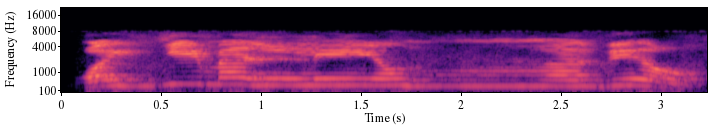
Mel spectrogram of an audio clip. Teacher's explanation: वलम यजअल लहू इवजा क़य्यिमन लियुनज़िर, क़य्यिमन लियुनज़िर, पहले वाले में मेरा रॉ मोटा हो गया था, मोटा नहीं बारीक होना, क्योंकि इसको साकिन कर रहे हैं तो यहाँ पर रॉ को बारीक पढ़ने का कायदा नंबर 2 हो रहा है।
